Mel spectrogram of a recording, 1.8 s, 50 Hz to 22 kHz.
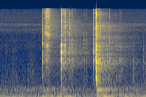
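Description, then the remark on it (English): A crowler can of May, a 5.5% ABV fruited sour beer from True Anomaly Brewing Company in Houston, Texas, is cracked open: a short rasp and sharp metallic click, then a louder snap followed by a brief fizzy hiss, with no talking. “Let's crack it open.”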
